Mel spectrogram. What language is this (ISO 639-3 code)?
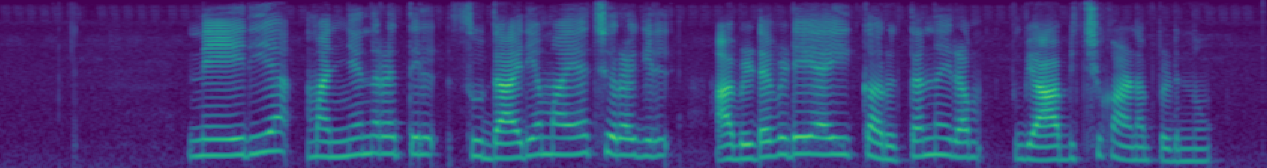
mal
